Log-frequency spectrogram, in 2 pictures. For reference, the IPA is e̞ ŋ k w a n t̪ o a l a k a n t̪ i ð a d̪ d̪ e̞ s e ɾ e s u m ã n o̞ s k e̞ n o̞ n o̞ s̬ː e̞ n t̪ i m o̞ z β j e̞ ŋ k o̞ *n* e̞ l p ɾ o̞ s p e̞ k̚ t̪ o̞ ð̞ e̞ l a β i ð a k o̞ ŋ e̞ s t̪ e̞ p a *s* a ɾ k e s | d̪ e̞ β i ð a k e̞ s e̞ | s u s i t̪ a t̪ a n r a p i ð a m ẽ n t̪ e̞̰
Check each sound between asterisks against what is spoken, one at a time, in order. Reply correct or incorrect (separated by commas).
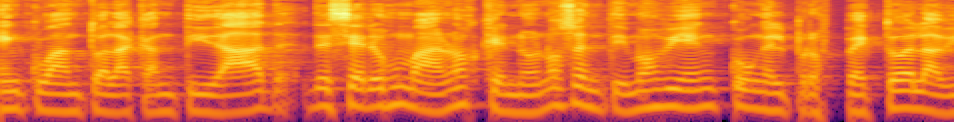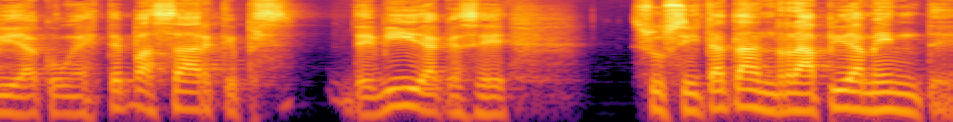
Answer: incorrect, correct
